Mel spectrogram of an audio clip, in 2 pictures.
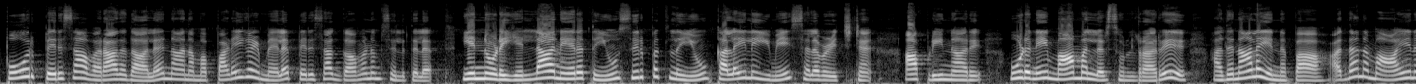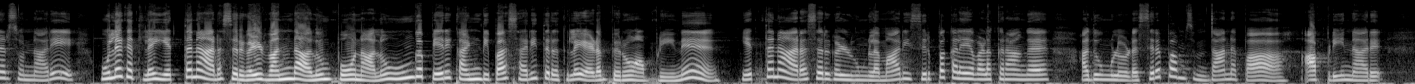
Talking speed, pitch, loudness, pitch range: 105 wpm, 235 Hz, -14 LUFS, 205-270 Hz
